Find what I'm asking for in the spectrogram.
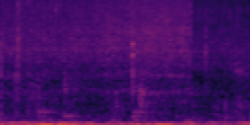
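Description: Vegetables frying in a pan with ginger garlic paste, turmeric and spices for vegetable khichuri, a continuous close sizzle broken by a few scraping stirs.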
